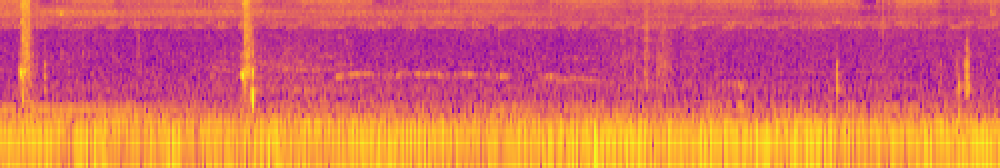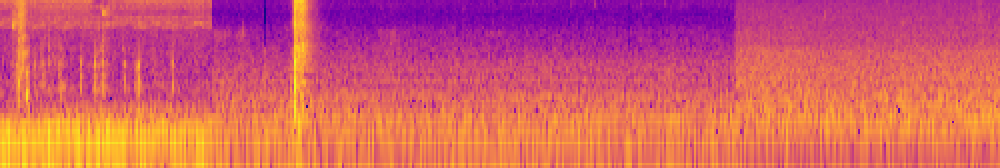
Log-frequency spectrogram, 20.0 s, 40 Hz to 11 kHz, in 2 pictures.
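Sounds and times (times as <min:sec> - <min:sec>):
steady background hum: 0:00.0 - 0:20.0
kitten sneezing: 0:00.2 - 0:00.4, 0:02.4 - 0:02.6, 0:12.9 - 0:13.2.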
